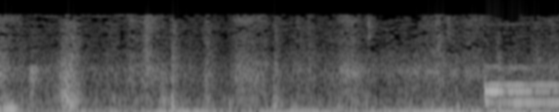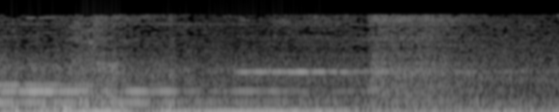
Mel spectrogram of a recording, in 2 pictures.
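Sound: tibetan bells ringing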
